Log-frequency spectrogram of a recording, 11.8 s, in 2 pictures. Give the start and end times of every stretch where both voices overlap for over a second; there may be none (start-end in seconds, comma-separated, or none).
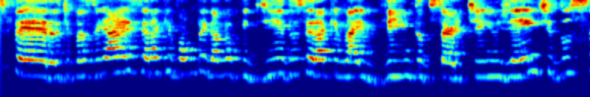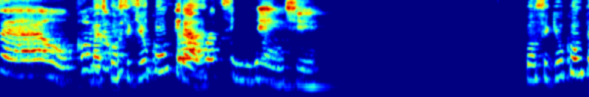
6.8-8.0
